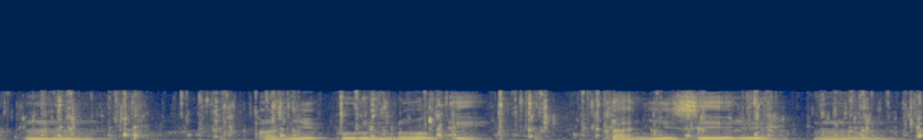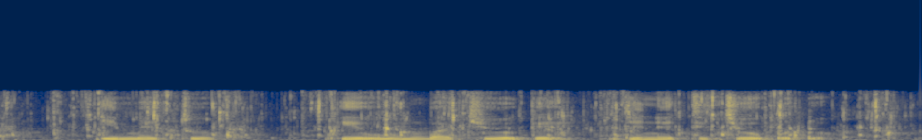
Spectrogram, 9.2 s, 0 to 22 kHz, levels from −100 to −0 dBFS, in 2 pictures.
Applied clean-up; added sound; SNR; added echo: none; Dog; 7 dB; none.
